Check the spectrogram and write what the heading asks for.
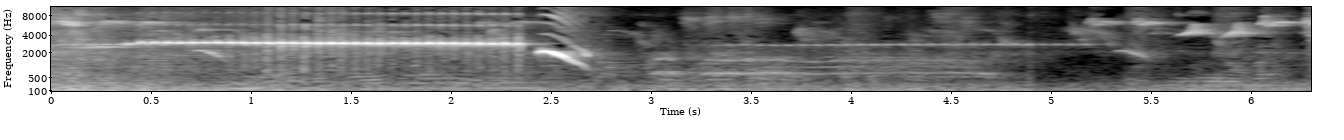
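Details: Trilling sirpu, vocal and in full song, used for training songbirds: a long run of rapid high pulses at steady pitch closes with a loud falling slur, followed by faint thin whistles and brief chirps.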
